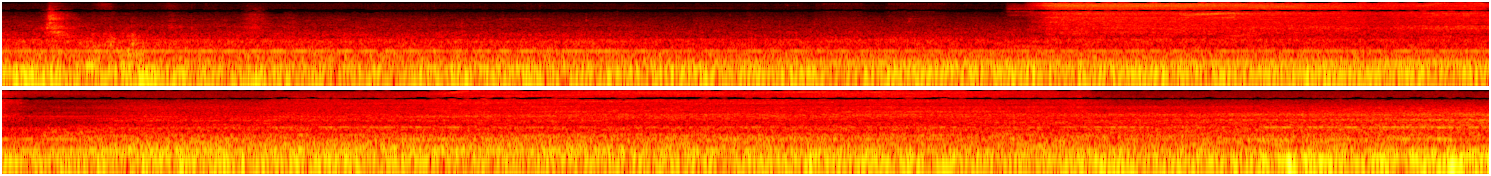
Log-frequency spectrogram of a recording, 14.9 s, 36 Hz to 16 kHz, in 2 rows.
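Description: Kawasaki M8 electric multiple unit standing at the platform with its equipment humming steadily, a hiss of air about five seconds in. Near the end it starts to pull out, with a few sharp clunks.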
